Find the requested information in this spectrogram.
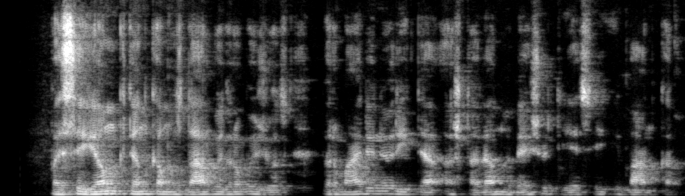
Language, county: Lithuanian, Tauragė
